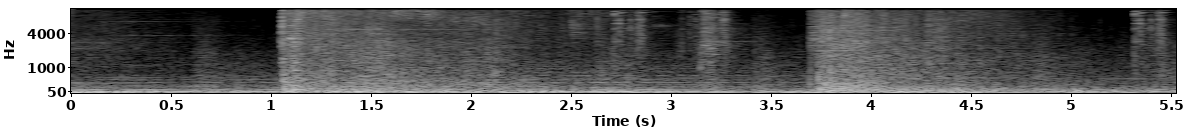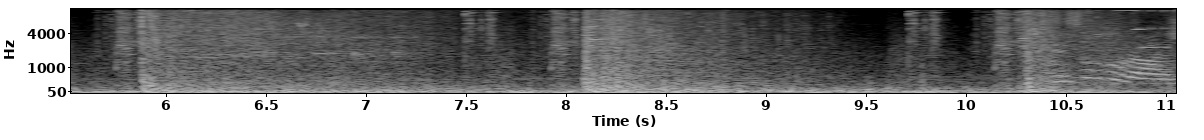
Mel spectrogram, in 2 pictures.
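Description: Repeated heavy booms and explosive bursts as weapons destroy simulation targets in Batman: Arkham Knight, dense thundering blasts in several waves with brief quieter gaps between them.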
